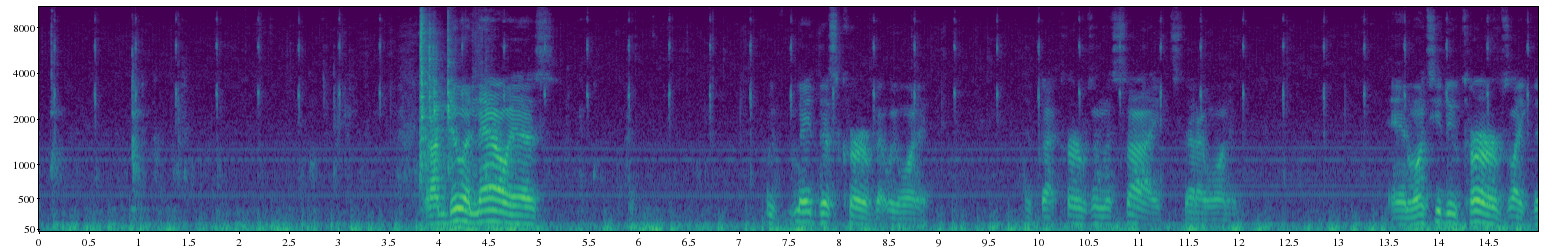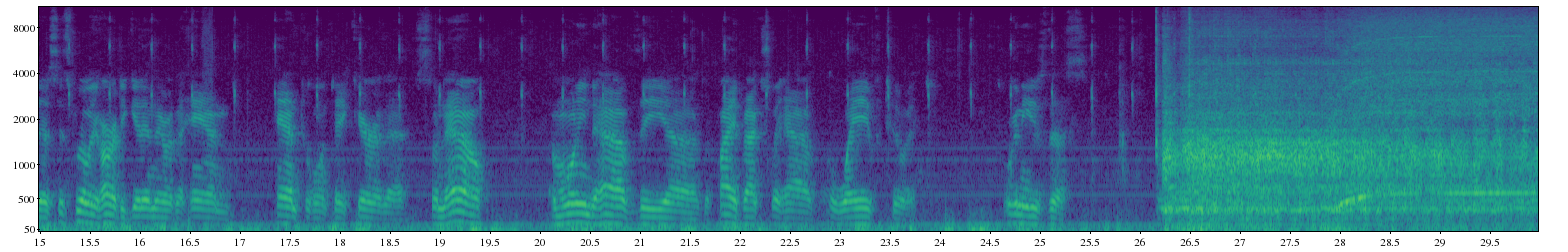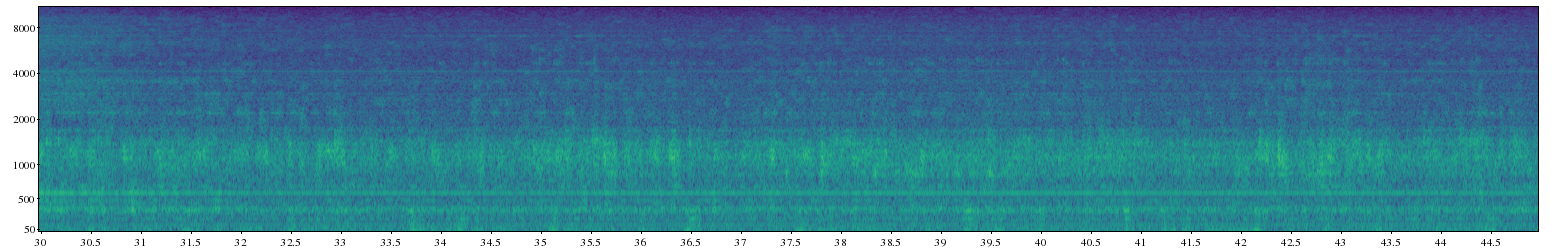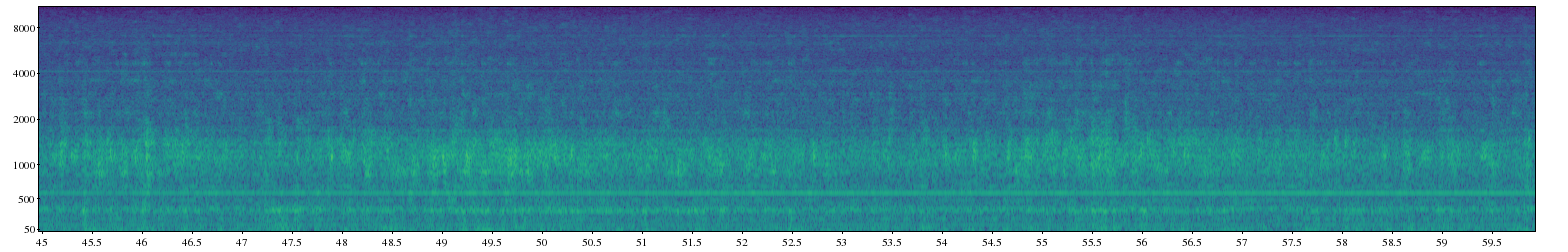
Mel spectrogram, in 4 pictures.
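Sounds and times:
drill press motor hum: 25.8s - 59.9s.

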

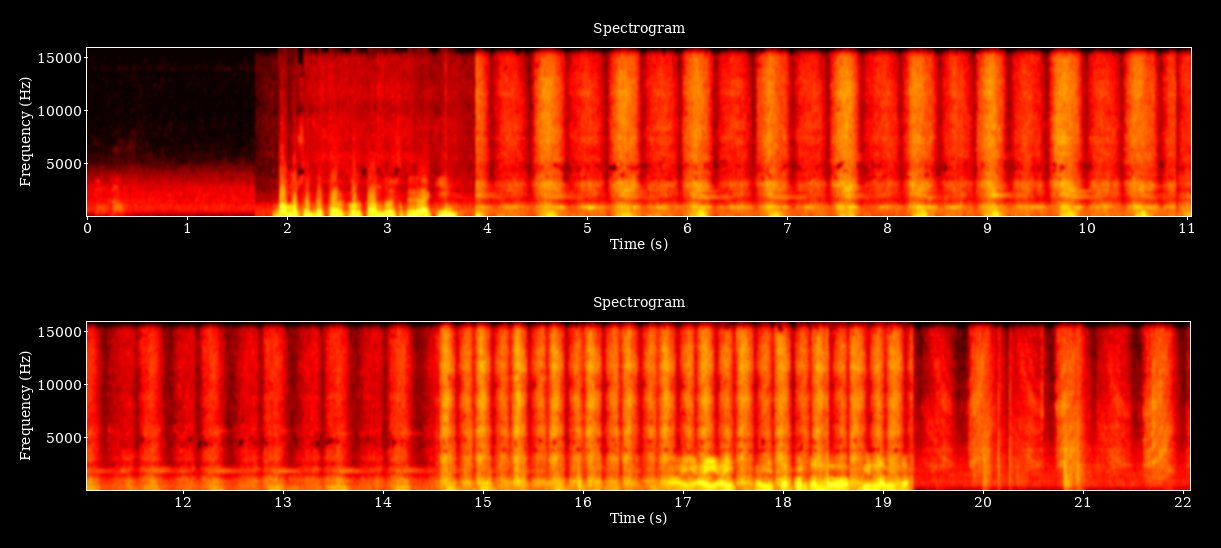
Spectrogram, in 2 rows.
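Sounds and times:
hand saw cutting branch: 2.4s - 22.0s.

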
